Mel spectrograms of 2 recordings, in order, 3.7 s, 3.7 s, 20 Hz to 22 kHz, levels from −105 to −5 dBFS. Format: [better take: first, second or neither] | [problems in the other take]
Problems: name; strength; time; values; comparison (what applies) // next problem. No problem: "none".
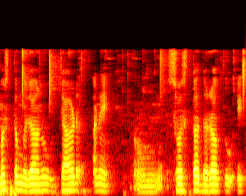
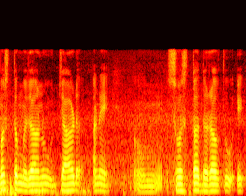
second | noise reduction (classical method log-MMSE)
